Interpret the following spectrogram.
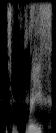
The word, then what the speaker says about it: Ralph: in Sing Sing, and this is a crazy pronunciation, but I think well deserved. It's Rafe Fiennes, which isn't that insane? But yeah, it's not Ralph Fiennes.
